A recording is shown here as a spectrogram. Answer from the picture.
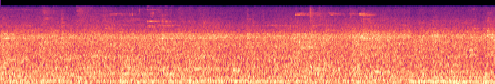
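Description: Steady machinery noise of a car assembly line, with a low steady hum underneath.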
